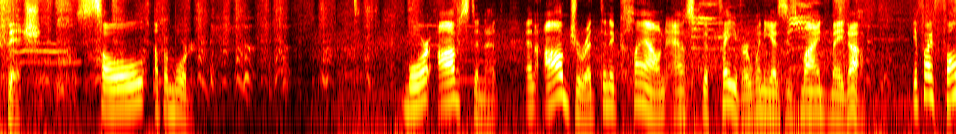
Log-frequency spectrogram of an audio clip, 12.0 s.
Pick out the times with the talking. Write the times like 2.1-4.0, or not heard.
0.0-2.4, 4.4-11.9.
